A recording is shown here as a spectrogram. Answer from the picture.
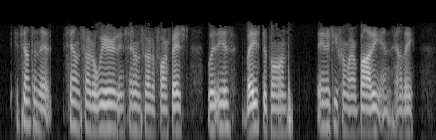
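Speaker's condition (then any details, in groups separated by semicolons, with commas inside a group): Parkinson's disease; tremor in right hand, stiff right fingers; shaky voice, voice getting better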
